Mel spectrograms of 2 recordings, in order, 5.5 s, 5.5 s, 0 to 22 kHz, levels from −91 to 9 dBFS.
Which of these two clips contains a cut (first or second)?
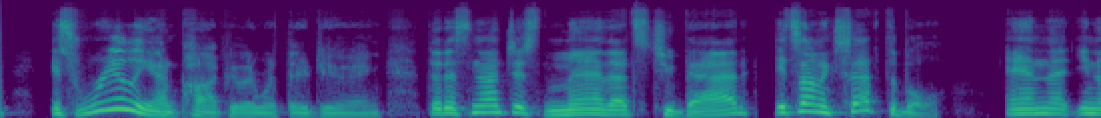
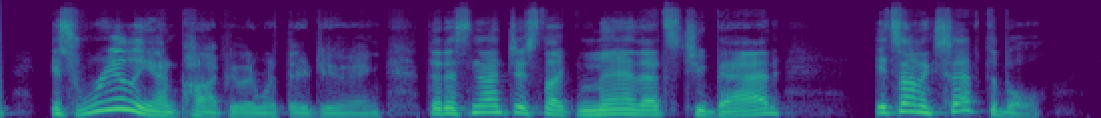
first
